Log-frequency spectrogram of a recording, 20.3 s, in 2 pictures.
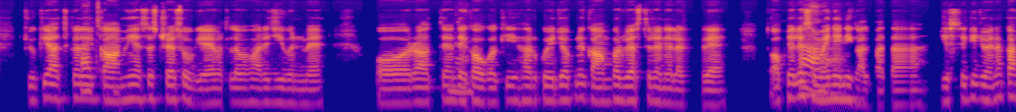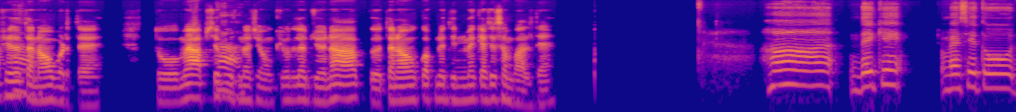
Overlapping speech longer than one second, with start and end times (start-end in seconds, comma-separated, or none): none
